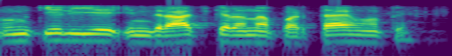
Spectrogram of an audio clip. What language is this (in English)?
Urdu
